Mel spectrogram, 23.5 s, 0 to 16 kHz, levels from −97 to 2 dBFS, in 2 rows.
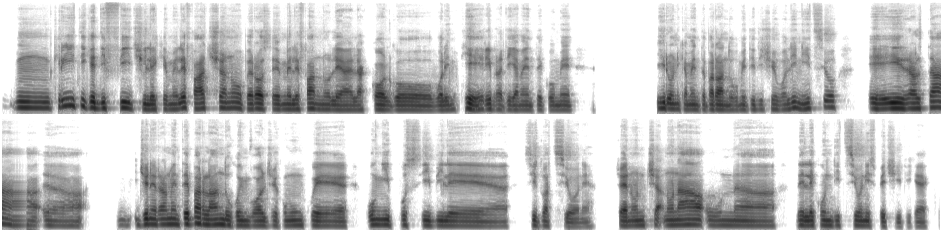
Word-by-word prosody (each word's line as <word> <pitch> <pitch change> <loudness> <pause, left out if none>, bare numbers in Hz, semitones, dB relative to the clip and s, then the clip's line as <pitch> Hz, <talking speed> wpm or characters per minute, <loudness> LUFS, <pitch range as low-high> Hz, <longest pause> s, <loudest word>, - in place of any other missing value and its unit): mhmm, 145 -1 +3
critiche 175 +1 +3
difficile 135 -3 +2
che 120 +1 -6
me 120 +1 -1
le 145 +2 +5
facciano, 135 +1 0
però 125 +1 +5
se 120 -1 -1
me 120 0 0
le 120 +1 +1
fanno 120 -2 0
le 110 -1 +1
a 105 0 0
le 105 0 -3
accolgo 105 -2 +1
volentieri, 105 +3 +2
praticamente 105 -1 -5
come 105 0 -5 1.0
ironicamente 120 -5 0
parlando 110 -3 +1
come 105 +1 -6
ti 110 +2 -7
dicevo 110 0 -8
all'inizio, 135 +5 -2 0.3
e 135 +1 +6
in 135 - +8
realtà, 130 -5 0
uhm, 110 +1 -10
generalmente 135 +2 +3
parlando, 130 -4 +3
coinvolge 110 -1 -2
comunque 110 -3 -2 0.2
ogni 125 -1 0
possibile 105 -5 -3
situazione, 95 -5 -7 0.2
cioè 110 -2 +3
non 110 +1 -1
c'è 110 - -4
non 120 +1 0
ha 130 +1 +3
un 110 -2 -3 0.2
delle 115 -1 +1
condizioni 115 -1 -3
specifiche, 95 -3 -10
e 90 - -9
115 Hz, 120 wpm, -23 LUFS, 105-130 Hz, 1.0 s, in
